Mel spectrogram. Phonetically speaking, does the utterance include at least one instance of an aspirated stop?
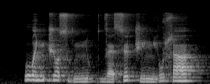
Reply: no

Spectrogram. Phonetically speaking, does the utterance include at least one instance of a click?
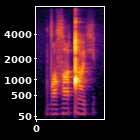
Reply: yes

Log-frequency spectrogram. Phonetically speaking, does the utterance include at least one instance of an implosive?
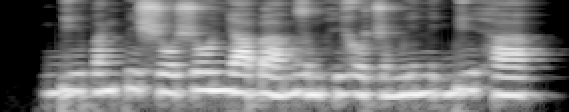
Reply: yes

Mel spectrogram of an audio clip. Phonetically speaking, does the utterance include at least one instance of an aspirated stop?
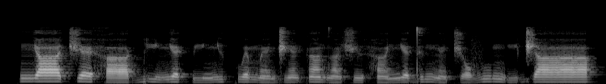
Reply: no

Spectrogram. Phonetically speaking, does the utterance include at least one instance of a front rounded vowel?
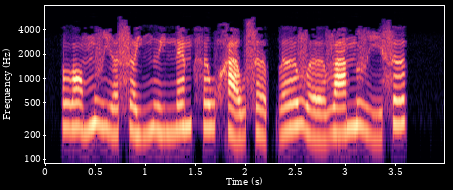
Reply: no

